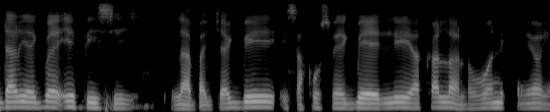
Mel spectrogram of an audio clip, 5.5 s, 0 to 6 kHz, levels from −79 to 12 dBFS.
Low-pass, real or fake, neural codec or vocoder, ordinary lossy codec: 5.4 kHz; fake; codec, 16 kHz, 2 kbps, X-Codec, HuBERT features, trained on LibriSpeech; none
